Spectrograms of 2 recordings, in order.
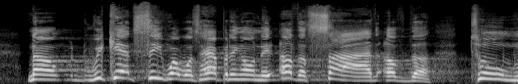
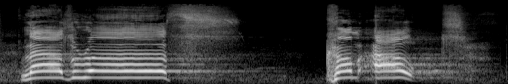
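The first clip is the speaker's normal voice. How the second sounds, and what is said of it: Loud shouted call. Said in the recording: “He said in a loud voice,”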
